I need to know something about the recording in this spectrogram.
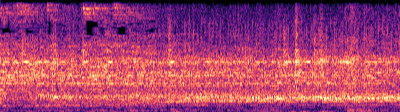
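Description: Metal band played live: distorted electric guitars over rapid bass-drum strokes and drums, loud and dense.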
